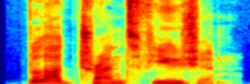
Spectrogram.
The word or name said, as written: blood transfusion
